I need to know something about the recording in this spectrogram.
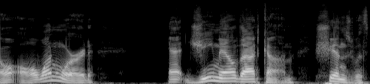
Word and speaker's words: Shin: says a shin show, SHIN. Anyway, get to look. the point. Yeah. And it is pronounced shin, too, not shine. Some people like to think it's shine.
